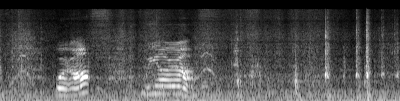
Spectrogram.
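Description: A woman's voice making two short wordless sounds in the first two seconds, over a low steady hum, then a run of sharp clicks and taps near the end.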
